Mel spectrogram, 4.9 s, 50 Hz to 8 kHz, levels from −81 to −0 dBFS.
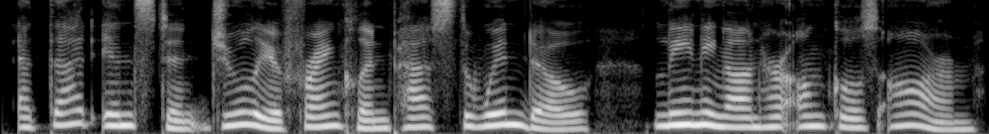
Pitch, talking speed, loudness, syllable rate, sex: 215 Hz, 160 wpm, -15 LUFS, 4.4 syllables/s, female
